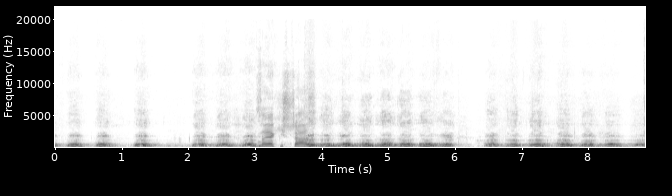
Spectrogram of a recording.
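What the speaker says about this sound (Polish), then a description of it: "Tu takie ładne psy mamy." Several dogs at a hillside estate in Yalta bark repeatedly in loud, rhythmic bursts with growls and whimpers mixed in, while someone speaks briefly over them.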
